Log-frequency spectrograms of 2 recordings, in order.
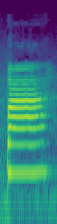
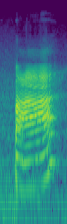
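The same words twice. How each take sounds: First: The pitch stays high and level. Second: The pitch rises from low to high. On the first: "itu adalah nada pertama kita" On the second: "nada kedua kita itu adalah nada naik"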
